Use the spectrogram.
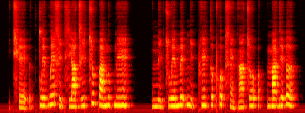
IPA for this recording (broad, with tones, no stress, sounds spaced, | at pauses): t͡ɕʰ e˨ ʔ | t̪ w e˧ b w e˥˧ s i˨ ʔ s j a˧ d͡z i˧ t͡s u˥˧ p a˧ n̪ u˦ p̚ b ẽ˦ | n̪ i˨ ʔ t͡s w e˧ m e˦ ʔ ŋ i˨ ʔ pʰ ẽ˥˧ k ə˥˧ pʰ o˦ ʔ s ẽ˨˩ k ã˧ t͡s o˦ ʔ | m a˧ ɡ e˦ ʔ ə˨˦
